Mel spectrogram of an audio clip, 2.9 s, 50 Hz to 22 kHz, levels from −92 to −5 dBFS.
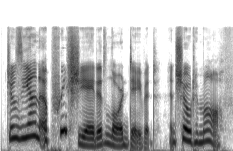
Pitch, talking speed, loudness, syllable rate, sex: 225 Hz, 165 wpm, -16 LUFS, 5.6 syllables/s, female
